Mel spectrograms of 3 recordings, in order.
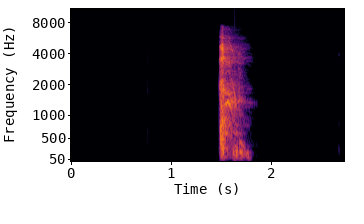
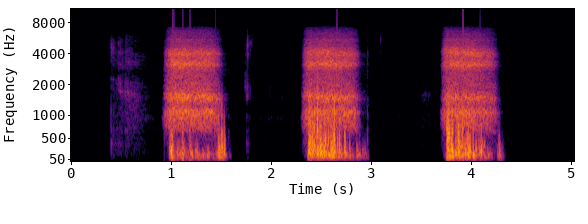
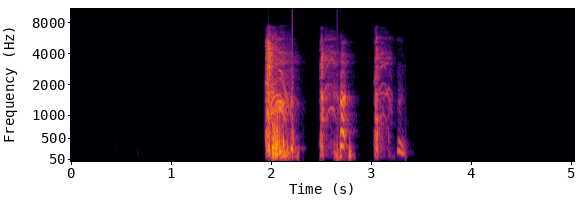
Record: {
  "cough_length": "2.7 s",
  "cough_amplitude": 26100,
  "cough_signal_mean_std_ratio": 0.19,
  "exhalation_length": "5.0 s",
  "exhalation_amplitude": 32767,
  "exhalation_signal_mean_std_ratio": 0.44,
  "three_cough_length": "5.0 s",
  "three_cough_amplitude": 32767,
  "three_cough_signal_mean_std_ratio": 0.24,
  "survey_phase": "beta (2021-08-13 to 2022-03-07)",
  "age": "18-44",
  "gender": "Female",
  "wearing_mask": "No",
  "symptom_none": true,
  "smoker_status": "Never smoked",
  "respiratory_condition_asthma": false,
  "respiratory_condition_other": false,
  "recruitment_source": "REACT",
  "submission_delay": "1 day",
  "covid_test_result": "Negative",
  "covid_test_method": "RT-qPCR",
  "influenza_a_test_result": "Negative",
  "influenza_b_test_result": "Negative"
}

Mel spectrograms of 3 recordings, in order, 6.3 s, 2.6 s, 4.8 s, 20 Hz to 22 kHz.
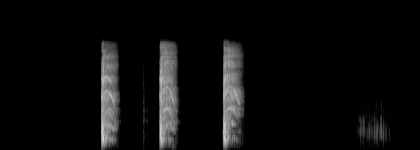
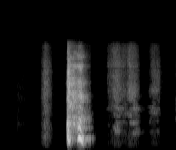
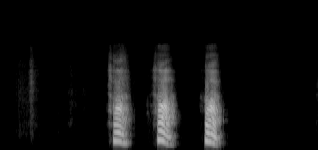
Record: {
  "three_cough_length": "6.3 s",
  "three_cough_amplitude": 24004,
  "three_cough_signal_mean_std_ratio": 0.22,
  "cough_length": "2.6 s",
  "cough_amplitude": 13886,
  "cough_signal_mean_std_ratio": 0.25,
  "exhalation_length": "4.8 s",
  "exhalation_amplitude": 10491,
  "exhalation_signal_mean_std_ratio": 0.27,
  "survey_phase": "beta (2021-08-13 to 2022-03-07)",
  "age": "65+",
  "gender": "Female",
  "wearing_mask": "No",
  "symptom_none": true,
  "smoker_status": "Never smoked",
  "respiratory_condition_asthma": false,
  "respiratory_condition_other": false,
  "recruitment_source": "REACT",
  "submission_delay": "4 days",
  "covid_test_result": "Negative",
  "covid_test_method": "RT-qPCR"
}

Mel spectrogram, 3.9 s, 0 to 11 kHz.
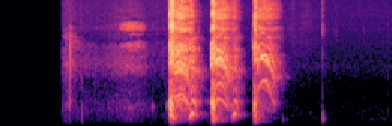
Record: {
  "three_cough_length": "3.9 s",
  "three_cough_amplitude": 29664,
  "three_cough_signal_mean_std_ratio": 0.29,
  "survey_phase": "beta (2021-08-13 to 2022-03-07)",
  "age": "18-44",
  "gender": "Female",
  "wearing_mask": "No",
  "symptom_runny_or_blocked_nose": true,
  "symptom_sore_throat": true,
  "symptom_fatigue": true,
  "smoker_status": "Never smoked",
  "respiratory_condition_asthma": false,
  "respiratory_condition_other": false,
  "recruitment_source": "Test and Trace",
  "submission_delay": "2 days",
  "covid_test_result": "Positive",
  "covid_test_method": "LFT"
}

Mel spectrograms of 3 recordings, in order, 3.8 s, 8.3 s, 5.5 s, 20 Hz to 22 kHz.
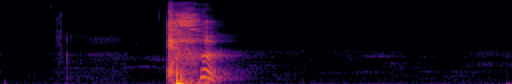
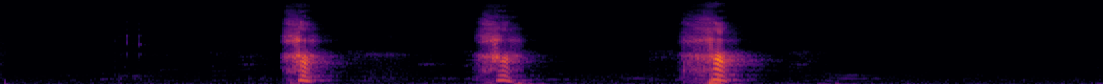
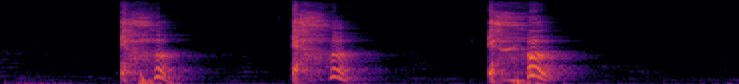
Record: {
  "cough_length": "3.8 s",
  "cough_amplitude": 24395,
  "cough_signal_mean_std_ratio": 0.18,
  "exhalation_length": "8.3 s",
  "exhalation_amplitude": 7988,
  "exhalation_signal_mean_std_ratio": 0.21,
  "three_cough_length": "5.5 s",
  "three_cough_amplitude": 7198,
  "three_cough_signal_mean_std_ratio": 0.37,
  "survey_phase": "alpha (2021-03-01 to 2021-08-12)",
  "age": "45-64",
  "gender": "Female",
  "wearing_mask": "No",
  "symptom_none": true,
  "smoker_status": "Never smoked",
  "respiratory_condition_asthma": false,
  "respiratory_condition_other": false,
  "recruitment_source": "REACT",
  "submission_delay": "2 days",
  "covid_test_result": "Negative",
  "covid_test_method": "RT-qPCR"
}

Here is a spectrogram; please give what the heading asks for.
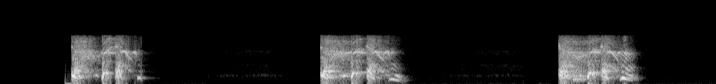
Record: {
  "three_cough_length": "7.2 s",
  "three_cough_amplitude": 32300,
  "three_cough_signal_mean_std_ratio": 0.45,
  "survey_phase": "alpha (2021-03-01 to 2021-08-12)",
  "age": "45-64",
  "gender": "Female",
  "wearing_mask": "Yes",
  "symptom_none": true,
  "smoker_status": "Never smoked",
  "respiratory_condition_asthma": false,
  "respiratory_condition_other": false,
  "recruitment_source": "REACT",
  "submission_delay": "7 days",
  "covid_test_result": "Negative",
  "covid_test_method": "RT-qPCR"
}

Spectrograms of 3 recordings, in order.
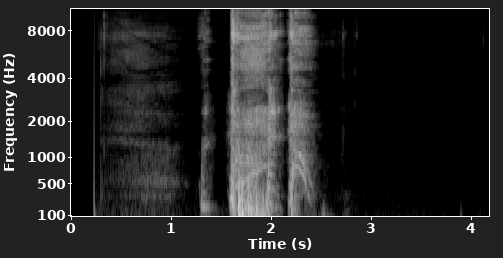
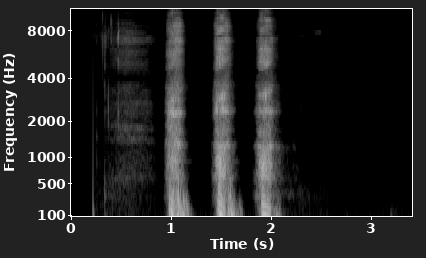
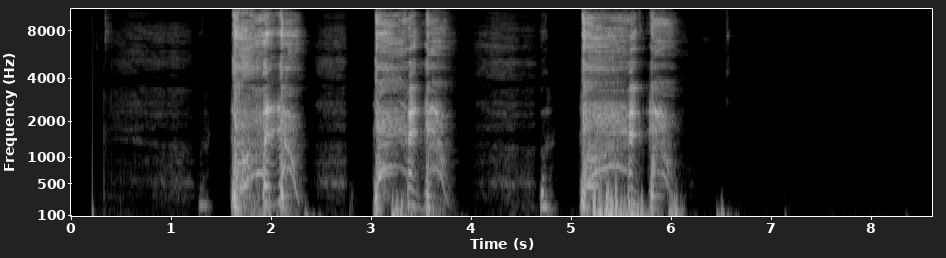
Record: {
  "cough_length": "4.2 s",
  "cough_amplitude": 32768,
  "cough_signal_mean_std_ratio": 0.32,
  "exhalation_length": "3.4 s",
  "exhalation_amplitude": 22789,
  "exhalation_signal_mean_std_ratio": 0.31,
  "three_cough_length": "8.6 s",
  "three_cough_amplitude": 32767,
  "three_cough_signal_mean_std_ratio": 0.39,
  "survey_phase": "beta (2021-08-13 to 2022-03-07)",
  "age": "18-44",
  "gender": "Male",
  "wearing_mask": "No",
  "symptom_cough_any": true,
  "symptom_shortness_of_breath": true,
  "symptom_sore_throat": true,
  "symptom_fatigue": true,
  "symptom_headache": true,
  "symptom_onset": "4 days",
  "smoker_status": "Never smoked",
  "respiratory_condition_asthma": false,
  "respiratory_condition_other": false,
  "recruitment_source": "Test and Trace",
  "submission_delay": "1 day",
  "covid_test_result": "Negative",
  "covid_test_method": "RT-qPCR"
}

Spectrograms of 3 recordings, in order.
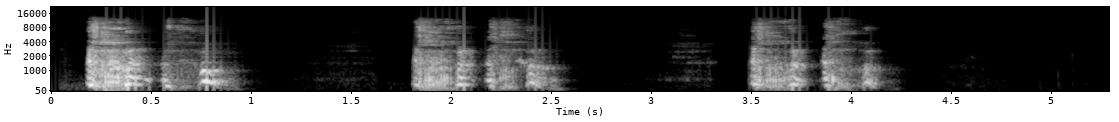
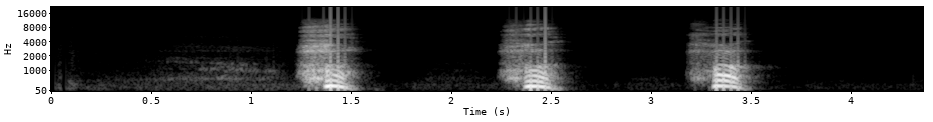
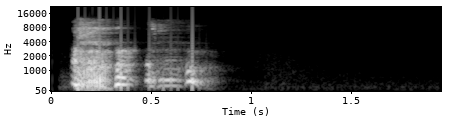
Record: {
  "three_cough_length": "5.3 s",
  "three_cough_amplitude": 29512,
  "three_cough_signal_mean_std_ratio": 0.35,
  "exhalation_length": "4.4 s",
  "exhalation_amplitude": 29040,
  "exhalation_signal_mean_std_ratio": 0.26,
  "cough_length": "2.0 s",
  "cough_amplitude": 31751,
  "cough_signal_mean_std_ratio": 0.36,
  "survey_phase": "beta (2021-08-13 to 2022-03-07)",
  "age": "18-44",
  "gender": "Male",
  "wearing_mask": "No",
  "symptom_none": true,
  "smoker_status": "Never smoked",
  "respiratory_condition_asthma": false,
  "respiratory_condition_other": false,
  "recruitment_source": "REACT",
  "submission_delay": "2 days",
  "covid_test_result": "Negative",
  "covid_test_method": "RT-qPCR",
  "influenza_a_test_result": "Negative",
  "influenza_b_test_result": "Negative"
}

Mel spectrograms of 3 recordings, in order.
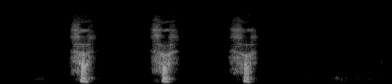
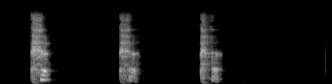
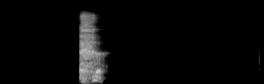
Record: {
  "exhalation_length": "3.9 s",
  "exhalation_amplitude": 15689,
  "exhalation_signal_mean_std_ratio": 0.28,
  "three_cough_length": "3.3 s",
  "three_cough_amplitude": 24369,
  "three_cough_signal_mean_std_ratio": 0.3,
  "cough_length": "2.6 s",
  "cough_amplitude": 28152,
  "cough_signal_mean_std_ratio": 0.23,
  "survey_phase": "beta (2021-08-13 to 2022-03-07)",
  "age": "45-64",
  "gender": "Male",
  "wearing_mask": "No",
  "symptom_none": true,
  "smoker_status": "Ex-smoker",
  "respiratory_condition_asthma": false,
  "respiratory_condition_other": false,
  "recruitment_source": "REACT",
  "submission_delay": "2 days",
  "covid_test_result": "Negative",
  "covid_test_method": "RT-qPCR",
  "influenza_a_test_result": "Negative",
  "influenza_b_test_result": "Negative"
}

